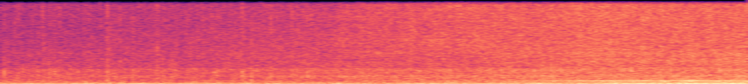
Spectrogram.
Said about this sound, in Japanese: 雨の日ってのは結構ね、音がリッチでいろんな音が聞こえるのでつい聞いてしまいますね。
